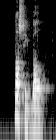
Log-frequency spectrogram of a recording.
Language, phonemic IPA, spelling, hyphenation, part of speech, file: Dutch, /ˈnɑ.siˌbɑl/, nasibal, na‧si‧bal, noun, Nl-nasibal.ogg
- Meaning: a deep-fried spherical traditional Javanese-influenced snack made from nasi goreng with a breadcrumb crust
